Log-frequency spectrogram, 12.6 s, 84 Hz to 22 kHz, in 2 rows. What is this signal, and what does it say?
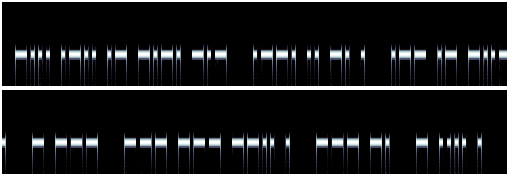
Morse code, heard as a keyed tone, about 25 wpm, 700 Hz. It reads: BLACK PINE WAX TO OOZE ON THE
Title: Pangram Challenge v2 - 25wpm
